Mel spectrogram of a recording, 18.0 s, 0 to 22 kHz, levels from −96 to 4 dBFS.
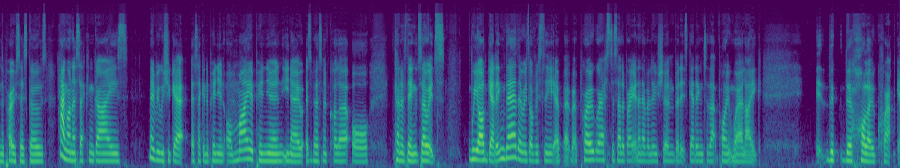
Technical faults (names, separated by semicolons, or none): none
